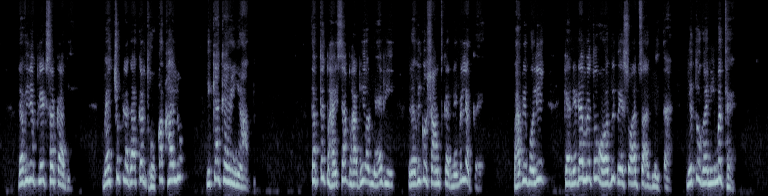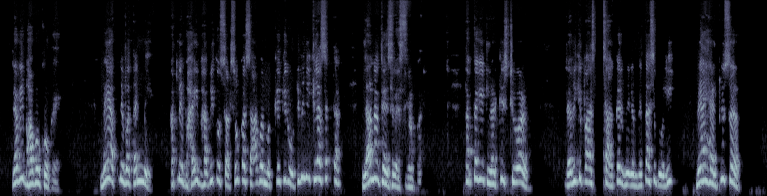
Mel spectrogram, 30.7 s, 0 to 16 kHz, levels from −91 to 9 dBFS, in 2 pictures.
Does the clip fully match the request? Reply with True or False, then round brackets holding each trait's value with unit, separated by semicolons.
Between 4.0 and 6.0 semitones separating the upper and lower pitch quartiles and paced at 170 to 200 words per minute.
True (4.8 semitones; 180 wpm)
